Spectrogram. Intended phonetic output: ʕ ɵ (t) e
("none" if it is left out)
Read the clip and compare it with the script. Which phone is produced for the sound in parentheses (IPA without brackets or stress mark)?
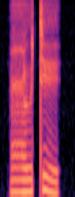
t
